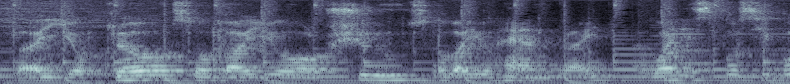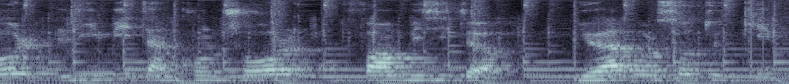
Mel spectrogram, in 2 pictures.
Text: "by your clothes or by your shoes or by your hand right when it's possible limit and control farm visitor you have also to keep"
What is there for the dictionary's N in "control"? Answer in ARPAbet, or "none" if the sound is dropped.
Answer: none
